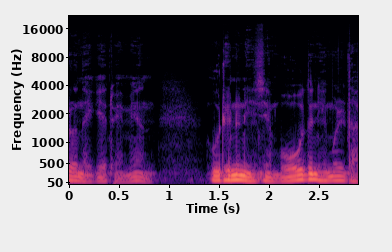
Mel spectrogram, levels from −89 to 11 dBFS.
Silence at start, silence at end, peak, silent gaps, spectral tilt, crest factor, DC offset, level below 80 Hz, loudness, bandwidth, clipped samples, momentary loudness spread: 0 s; 0 s; -10 dBFS; none; -9.5 dB/octave; 16 dB; under 0.1%; -46 dBFS; -25 LUFS; 11 kHz; under 0.1%; 16 LU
